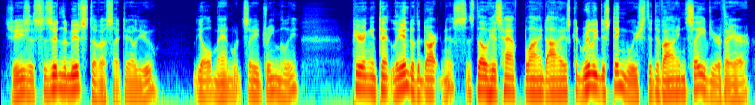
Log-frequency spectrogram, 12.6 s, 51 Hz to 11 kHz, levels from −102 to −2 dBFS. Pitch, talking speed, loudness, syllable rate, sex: 95 Hz, 160 wpm, -21 LUFS, 4.6 syllables/s, male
